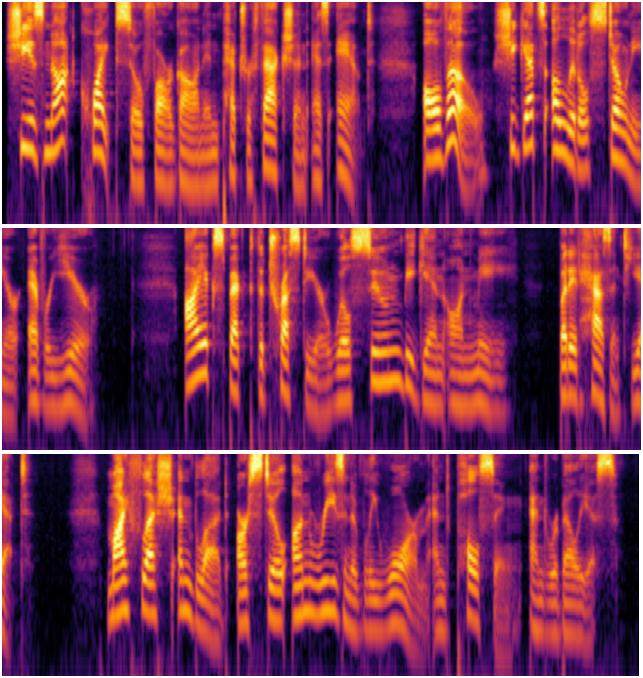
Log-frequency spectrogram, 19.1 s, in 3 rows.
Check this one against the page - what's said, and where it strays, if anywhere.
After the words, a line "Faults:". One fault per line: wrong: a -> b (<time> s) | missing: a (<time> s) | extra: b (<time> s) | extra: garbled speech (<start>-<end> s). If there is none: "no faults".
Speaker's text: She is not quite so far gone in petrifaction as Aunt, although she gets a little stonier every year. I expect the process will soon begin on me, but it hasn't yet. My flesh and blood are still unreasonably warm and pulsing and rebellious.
She is not quite so far gone in petrifaction as Aunt, although she gets a little stonier every year. I expect the trustier will soon begin on me, but it hasn't yet. My flesh and blood are still unreasonably warm and pulsing and rebellious.
Faults:
wrong: process -> trustier (9.0 s)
